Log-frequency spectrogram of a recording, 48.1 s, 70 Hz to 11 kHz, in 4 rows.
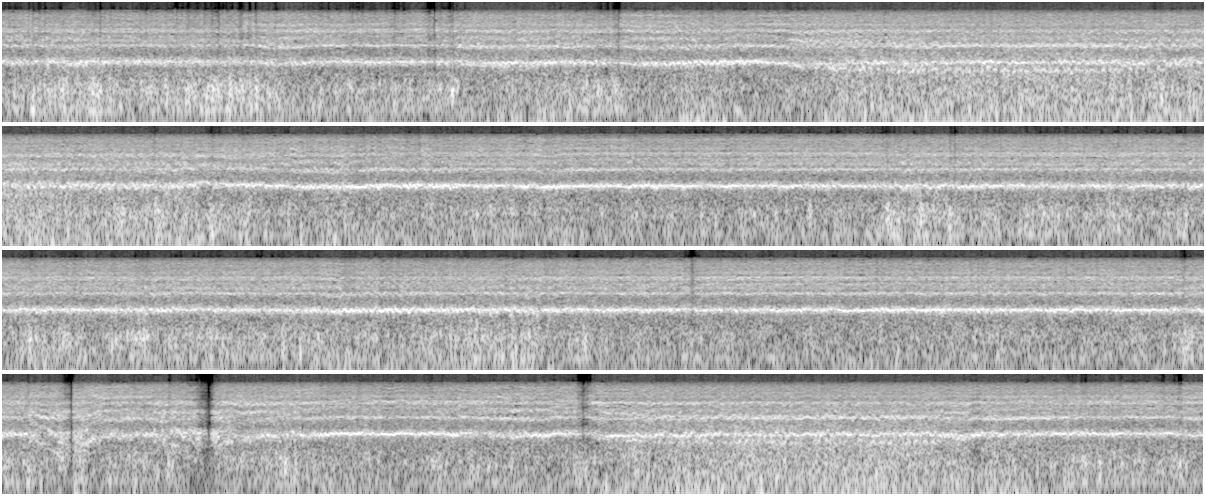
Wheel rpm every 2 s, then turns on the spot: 230, 230, 220, 220, 200, 200, 220, 230, 230, 230, 240, 240, 230, 230, 230, 230, 230, 230, 160, 150, 230, 200, 190, 230.
none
